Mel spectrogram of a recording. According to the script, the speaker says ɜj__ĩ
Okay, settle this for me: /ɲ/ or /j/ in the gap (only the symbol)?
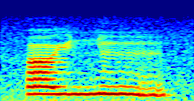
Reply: ɲ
